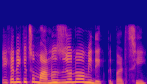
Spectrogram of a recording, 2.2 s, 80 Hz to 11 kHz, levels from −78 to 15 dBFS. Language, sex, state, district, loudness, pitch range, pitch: Bengali, female, West Bengal, Cooch Behar, -13 LUFS, 245-380 Hz, 335 Hz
